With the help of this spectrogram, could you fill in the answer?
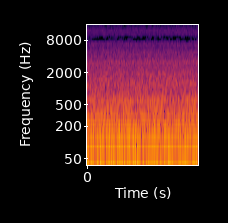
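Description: A steady, dense rumble of commuter traffic on a bridge, heard from underneath it, low and continuous like cars passing overhead, with no distinct individual vehicles and no voices.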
